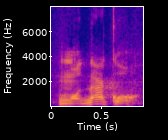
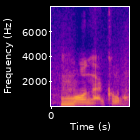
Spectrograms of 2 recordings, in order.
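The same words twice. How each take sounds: First: The stress is on the A syllable. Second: The stress is not on the A syllable. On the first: It is changed to make a lyric rhyme. The speaker calls it wrong. "like with the accent in the A, which is, is the wrong pronunciation" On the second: This is how the place name is normally said. The speaker calls it right. "In Spanish or in France, they don't they pronounce it Monaco"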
